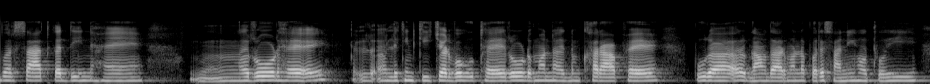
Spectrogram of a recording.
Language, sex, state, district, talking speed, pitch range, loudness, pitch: Hindi, female, Chhattisgarh, Sarguja, 135 wpm, 170-180 Hz, -19 LUFS, 175 Hz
